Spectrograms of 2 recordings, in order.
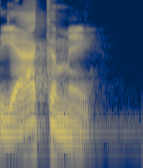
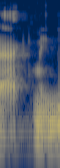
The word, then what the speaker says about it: Acme: So she also said there's a buy one, get one free soda at the Acme. When you're from Philly, you put that extra syllable in Acme. The Acme.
